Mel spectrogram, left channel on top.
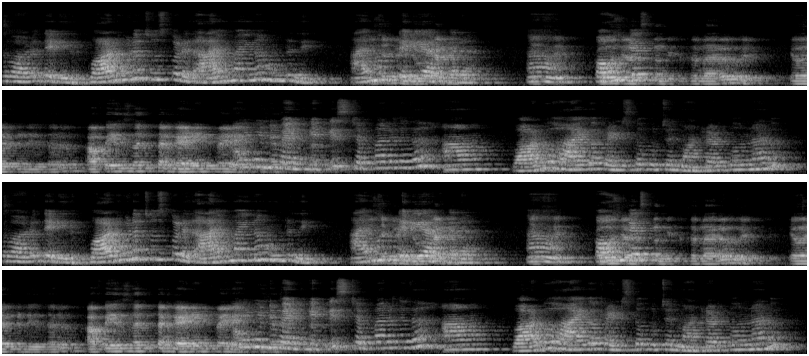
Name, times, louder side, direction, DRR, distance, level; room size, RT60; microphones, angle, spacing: voice 1, 0.0-3.1 3.5-4.7 5.2-5.6 5.9-6.4 10.4-12.8 13.1-15.8, right 1 dB, 25° right, -3 dB, 1.1 m, -23 dB
voice 2, 3.6-4.5 5.3-5.6 5.9-6.6 6.9-7.5 7.9-10.8, right 1 dB, 65° right, -3 dB, 0.7 m, -25 dB
4.2 x 2.3 x 4.3 m, 0.80 s
head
